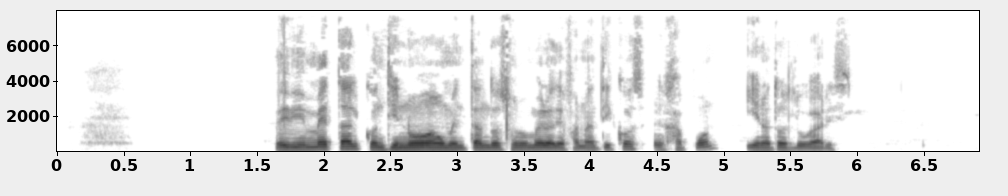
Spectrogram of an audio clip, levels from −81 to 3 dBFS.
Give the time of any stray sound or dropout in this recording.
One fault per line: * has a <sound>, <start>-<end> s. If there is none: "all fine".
all fine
